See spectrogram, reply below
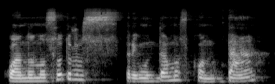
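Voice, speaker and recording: A male language teacher who speaks slowly and patiently, stopping to check that everyone follows. His voice sits a little high for a man. He is recorded from some distance away from the microphone. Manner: patient, explains step by step with frequent checks like "¿ya?". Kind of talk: online class explanation.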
